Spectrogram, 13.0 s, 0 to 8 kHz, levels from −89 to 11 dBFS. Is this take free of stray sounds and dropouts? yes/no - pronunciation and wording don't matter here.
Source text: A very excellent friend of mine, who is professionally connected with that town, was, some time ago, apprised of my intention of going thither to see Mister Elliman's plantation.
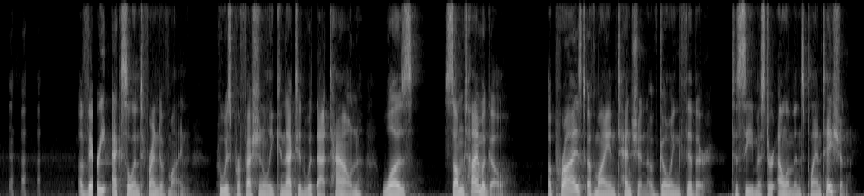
no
